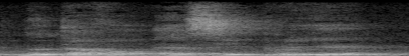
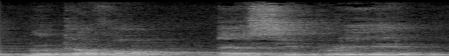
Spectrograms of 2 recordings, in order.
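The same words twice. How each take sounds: No difference in how they are said.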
